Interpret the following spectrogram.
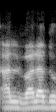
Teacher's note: الف لام واو پر داخل ہوا ہے تو وہاں ادغام نہیں کیا، لام پڑھا جا رہا ہے واضح کر کے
